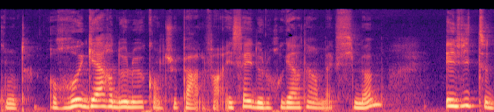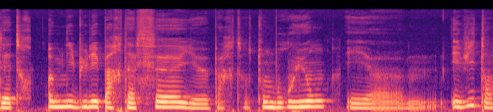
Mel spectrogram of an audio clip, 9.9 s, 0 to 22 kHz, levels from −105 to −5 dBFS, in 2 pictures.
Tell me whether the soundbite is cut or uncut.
cut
